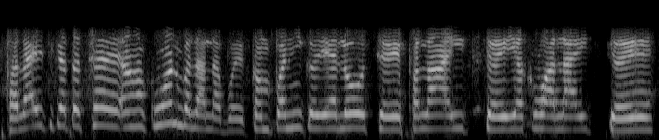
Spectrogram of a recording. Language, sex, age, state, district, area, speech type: Maithili, female, 18-30, Bihar, Araria, urban, conversation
